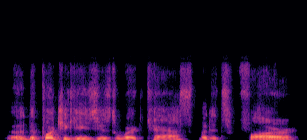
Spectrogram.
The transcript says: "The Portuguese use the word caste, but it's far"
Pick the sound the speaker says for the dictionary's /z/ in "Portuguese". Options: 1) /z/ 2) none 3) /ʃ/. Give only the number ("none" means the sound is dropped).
1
